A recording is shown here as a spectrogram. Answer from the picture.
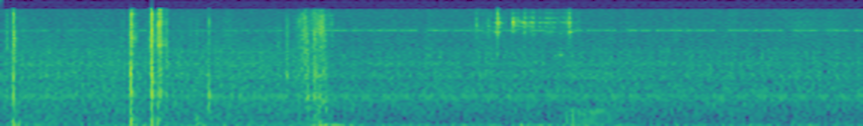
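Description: A few sharp clicks and knocks from objects being handled, the loudest about a second and a half in, with fainter high ticks after.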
